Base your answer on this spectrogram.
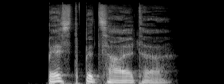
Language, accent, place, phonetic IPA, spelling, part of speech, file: German, Germany, Berlin, [ˈbɛstbəˌt͡saːltɐ], bestbezahlter, adjective, De-bestbezahlter.ogg
- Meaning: inflection of bestbezahlt: 1. strong/mixed nominative masculine singular 2. strong genitive/dative feminine singular 3. strong genitive plural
